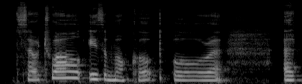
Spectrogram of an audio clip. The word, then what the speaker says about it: toile: So a toile is a weird word because it's not really, well, it's a French word, first of all. So there's no English equivalent to the sound, the toile sound.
